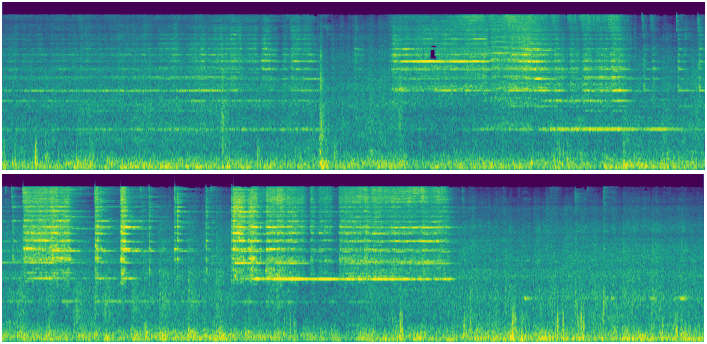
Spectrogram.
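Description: Railroad flatcars rolling past on steel wheels with a steady low rumble. High, thin wheel squeal comes and goes over it, loudest in stretches in the second half, one held for several seconds.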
